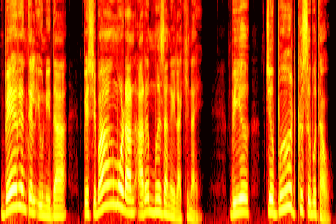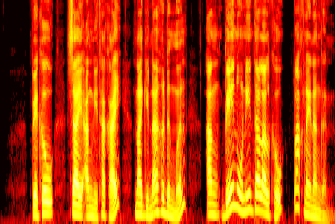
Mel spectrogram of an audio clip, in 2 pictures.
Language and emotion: Bodo, surprised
